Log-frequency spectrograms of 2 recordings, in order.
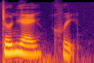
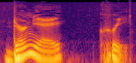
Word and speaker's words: dernier cri: I'm going to spell it for you. Okay. D E R N I E R. Denier. S- Denier. Cree. C R I.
